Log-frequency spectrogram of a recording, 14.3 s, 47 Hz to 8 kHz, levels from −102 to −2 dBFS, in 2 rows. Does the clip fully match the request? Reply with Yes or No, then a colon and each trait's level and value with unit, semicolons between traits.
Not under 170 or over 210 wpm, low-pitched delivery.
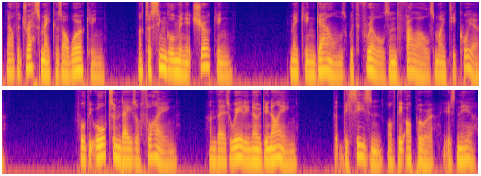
No: average, 160 wpm; low, 110 Hz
